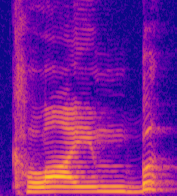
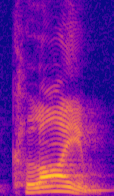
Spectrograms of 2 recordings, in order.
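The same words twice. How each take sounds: First: A b sound is heard at the end. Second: The word ends on the m sound. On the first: The speaker calls it wrong. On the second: The speaker calls it right.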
